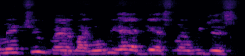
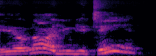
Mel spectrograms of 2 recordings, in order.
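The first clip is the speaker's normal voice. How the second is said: ordinary talk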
